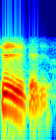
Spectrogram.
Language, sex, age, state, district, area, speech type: Dogri, male, 30-45, Jammu and Kashmir, Reasi, rural, conversation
